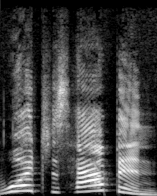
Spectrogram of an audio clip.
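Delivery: put-on high, slow, bewildered little kid voice. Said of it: "They just like".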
